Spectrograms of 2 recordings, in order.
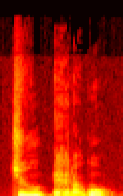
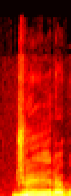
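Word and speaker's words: j'ai: 합쳐서 뭐라고 읽냐면 죄라고 읽습니다. 죄. 프랑스어는요, 연음의 언어입니다. 앞뒤로 합칠 수 있으면 가차없이, 여지없이 합쳐버립니다. 아무도 이거를요, 주애라고 얘기하지 않습니다. 그냥 죄.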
